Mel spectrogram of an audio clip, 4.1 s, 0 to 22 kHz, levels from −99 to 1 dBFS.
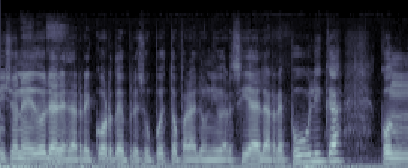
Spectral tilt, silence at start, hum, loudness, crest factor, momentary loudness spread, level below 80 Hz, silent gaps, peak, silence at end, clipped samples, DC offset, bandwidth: -6 dB/octave; 0 s; none; -33 LUFS; 18 dB; 6 LU; -42 dBFS; none; -14 dBFS; 0 s; under 0.1%; under 0.1%; 15.5 kHz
